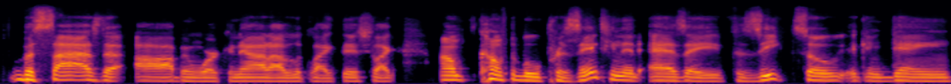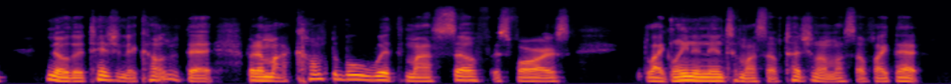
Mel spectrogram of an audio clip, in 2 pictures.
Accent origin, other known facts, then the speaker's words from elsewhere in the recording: Kansas City, Missouri, United States; I am from Kansas City, Missouri, homegrown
